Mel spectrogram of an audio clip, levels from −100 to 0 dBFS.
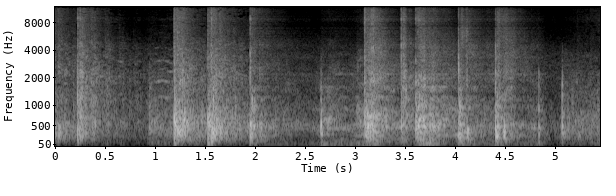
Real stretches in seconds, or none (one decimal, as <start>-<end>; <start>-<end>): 0.0-2.0; 4.9-5.5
